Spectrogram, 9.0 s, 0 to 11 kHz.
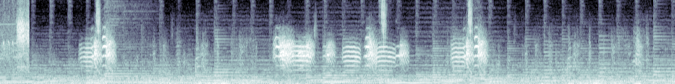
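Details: A lone wild male Zebra Finch practising his song in the drylands of NSW/Queensland, Australia, June 2021: three short bursts of nasal, buzzy, stacked notes two to three seconds apart, over background music.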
